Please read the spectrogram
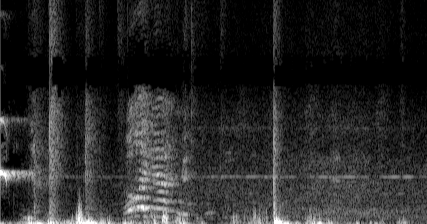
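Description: A person's voice calls out briefly early on, among low handling bumps. A single sharp knock comes near three seconds in.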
